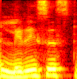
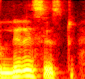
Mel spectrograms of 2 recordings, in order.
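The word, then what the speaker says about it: lyricist: देखो pronunciation important हो जाती है। लिरिसिस्ट बोलते हैं हम इसको। लिरिसिस्ट।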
